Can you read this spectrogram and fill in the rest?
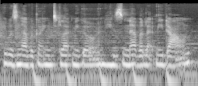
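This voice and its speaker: A young woman, giving a reflective, unhurried personal testimony with frequent pauses. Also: lowish voice, completely flat delivery, vocal fry, over music. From Kenya. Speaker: church member giving testimony.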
